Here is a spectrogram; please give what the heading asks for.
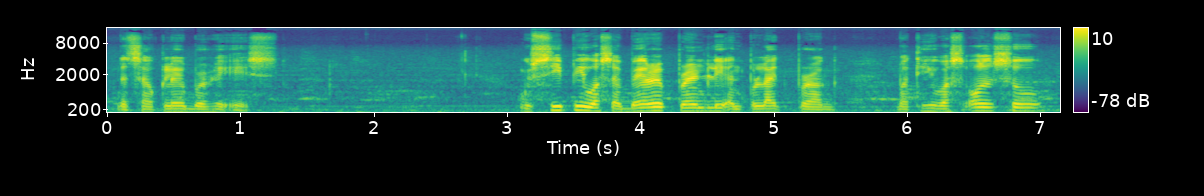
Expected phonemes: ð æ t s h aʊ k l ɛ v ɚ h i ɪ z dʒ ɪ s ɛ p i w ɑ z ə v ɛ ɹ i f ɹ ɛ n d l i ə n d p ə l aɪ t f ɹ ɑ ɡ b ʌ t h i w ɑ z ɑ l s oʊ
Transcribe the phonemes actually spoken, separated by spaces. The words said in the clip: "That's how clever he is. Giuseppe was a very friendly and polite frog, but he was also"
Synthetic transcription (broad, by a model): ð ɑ t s h aʊ k l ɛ b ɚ h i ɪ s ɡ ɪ s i p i w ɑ s ə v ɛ ɹ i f ɹ ɛ n d l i ə n d p ə l aɪ t p ɹ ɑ ɡ b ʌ t h i w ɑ s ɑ l s oʊ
